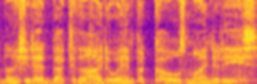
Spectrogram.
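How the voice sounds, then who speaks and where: In a raspy put-on character voice, a man rattles along at a very fast pace with very even loudness. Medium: video game. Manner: low-key, measured.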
